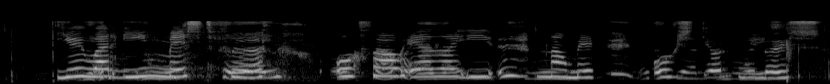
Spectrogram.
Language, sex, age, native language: Icelandic, male, 18-19, Icelandic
